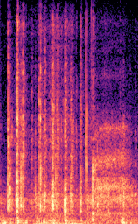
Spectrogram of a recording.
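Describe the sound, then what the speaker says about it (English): Rapid, uneven typing on a computer keyboard while a Minecraft server is being set up, with a Blue Snowball microphone in the way; dense close clatter of keystrokes runs throughout, with no talking. "I apologize for the awkward typing with my blue snowball in the way"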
